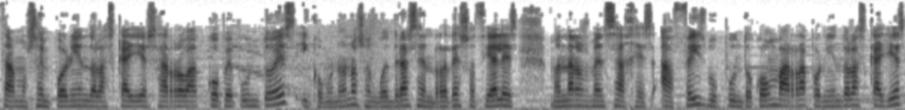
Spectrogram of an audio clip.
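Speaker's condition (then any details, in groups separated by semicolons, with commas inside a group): No condition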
